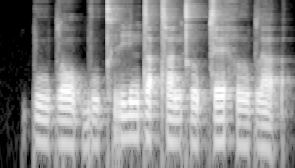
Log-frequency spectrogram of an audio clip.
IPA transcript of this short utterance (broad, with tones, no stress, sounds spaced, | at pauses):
p uː˨˩ p l ɔː˨˩ p̚ b uː˩˦ kʰ r iː˥˩ n t a˥˩ ʔ tʰ a˧ n kʰ ɤː˨˩ p̚ s ɛː˦˥ h ɤː˧ p l a˨˩ ʔ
